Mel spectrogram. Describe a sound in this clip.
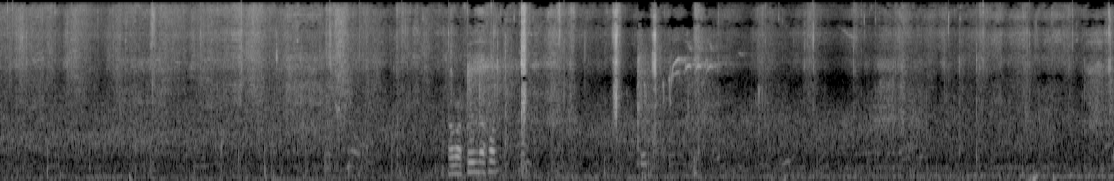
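Footsteps scuff on pavement and gravel outdoors.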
